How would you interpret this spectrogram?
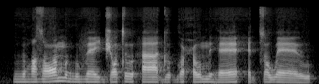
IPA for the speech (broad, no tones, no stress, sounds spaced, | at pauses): ɦ ʊ ɦ ɛ zˤ ʊː m ʊ ɦ u v ɛː i̯ d͡ʒ ɔ t ʊː h aː d ʊ ɡ o ħ o m ɪ ɦ ɛː h ɛ d t͡s ɔ w ɛː u̯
